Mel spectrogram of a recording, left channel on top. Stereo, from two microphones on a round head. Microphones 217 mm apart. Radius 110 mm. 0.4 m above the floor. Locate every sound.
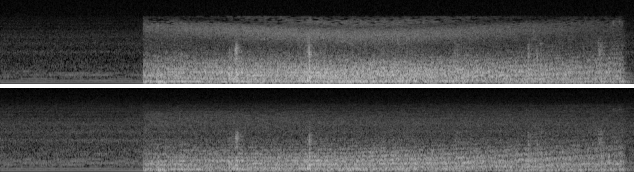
1.4 s footsteps: 40° left (ahead or behind), 1.6 m; by 6.2 s 20° left (ahead or behind), 1.8 m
